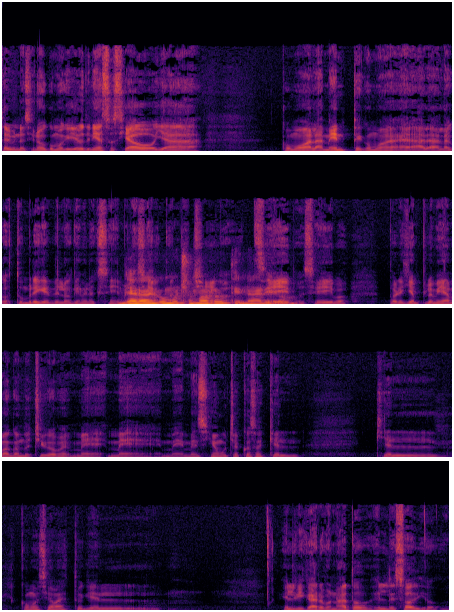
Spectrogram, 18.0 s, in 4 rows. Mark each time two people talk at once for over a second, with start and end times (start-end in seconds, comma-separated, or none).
5.6-7.5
